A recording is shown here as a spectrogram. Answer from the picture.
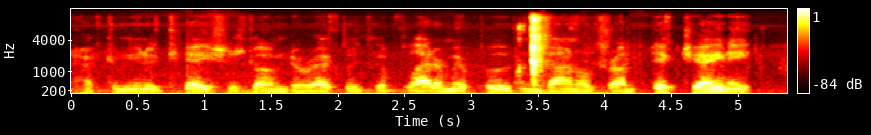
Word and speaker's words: Vladimir: Or actually, as it's pronounced correctly, Vladimir.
